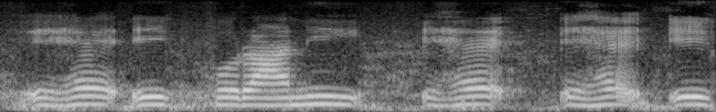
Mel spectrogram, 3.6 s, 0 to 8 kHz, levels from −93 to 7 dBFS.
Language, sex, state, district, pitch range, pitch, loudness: Hindi, female, Bihar, Saran, 195-210 Hz, 200 Hz, -17 LUFS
